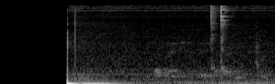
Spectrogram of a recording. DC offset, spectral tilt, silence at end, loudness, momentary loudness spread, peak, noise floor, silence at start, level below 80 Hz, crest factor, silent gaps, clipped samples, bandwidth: under 0.1%; -3.5 dB/octave; 0.15 s; -29 LUFS; 17 LU; -2 dBFS; -43 dBFS; 0.65 s; -32 dBFS; 20 dB; none; under 0.1%; 17 kHz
